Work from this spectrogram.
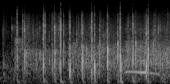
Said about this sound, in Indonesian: Kita beri tepuk tangan dulu untuk Pak Hermanto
